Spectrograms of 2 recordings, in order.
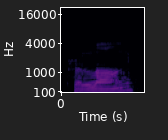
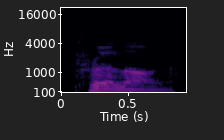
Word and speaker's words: prolong: A note on the pronunciation of this word, prolong. It's got 2 syllables. The stress is on the second, and so the O in the first part sounds like prolong, prolong.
